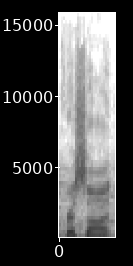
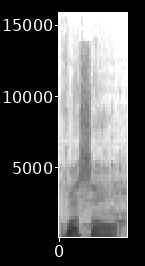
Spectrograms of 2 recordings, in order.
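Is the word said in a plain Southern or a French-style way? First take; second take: plain Southern; French-style. First: It is said in a plain Southern American way. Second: It is said in a fancy French-style way.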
